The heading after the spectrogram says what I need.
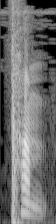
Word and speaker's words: thumb: THUMB, थंब। थंब का माना होता है अंगूठा। दोस्तों, यहाँ पर दोनों लफ्ज़ के अंदर बी साइलेंट है, बी की कोई आवाज़ नहीं है।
